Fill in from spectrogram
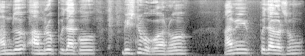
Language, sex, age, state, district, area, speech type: Nepali, male, 60+, West Bengal, Jalpaiguri, rural, spontaneous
